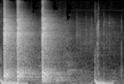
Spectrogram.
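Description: Airsoft pistol fired three times in quick succession, sharp cracks with a short ring inside a steel shipping container, followed by a low thud.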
